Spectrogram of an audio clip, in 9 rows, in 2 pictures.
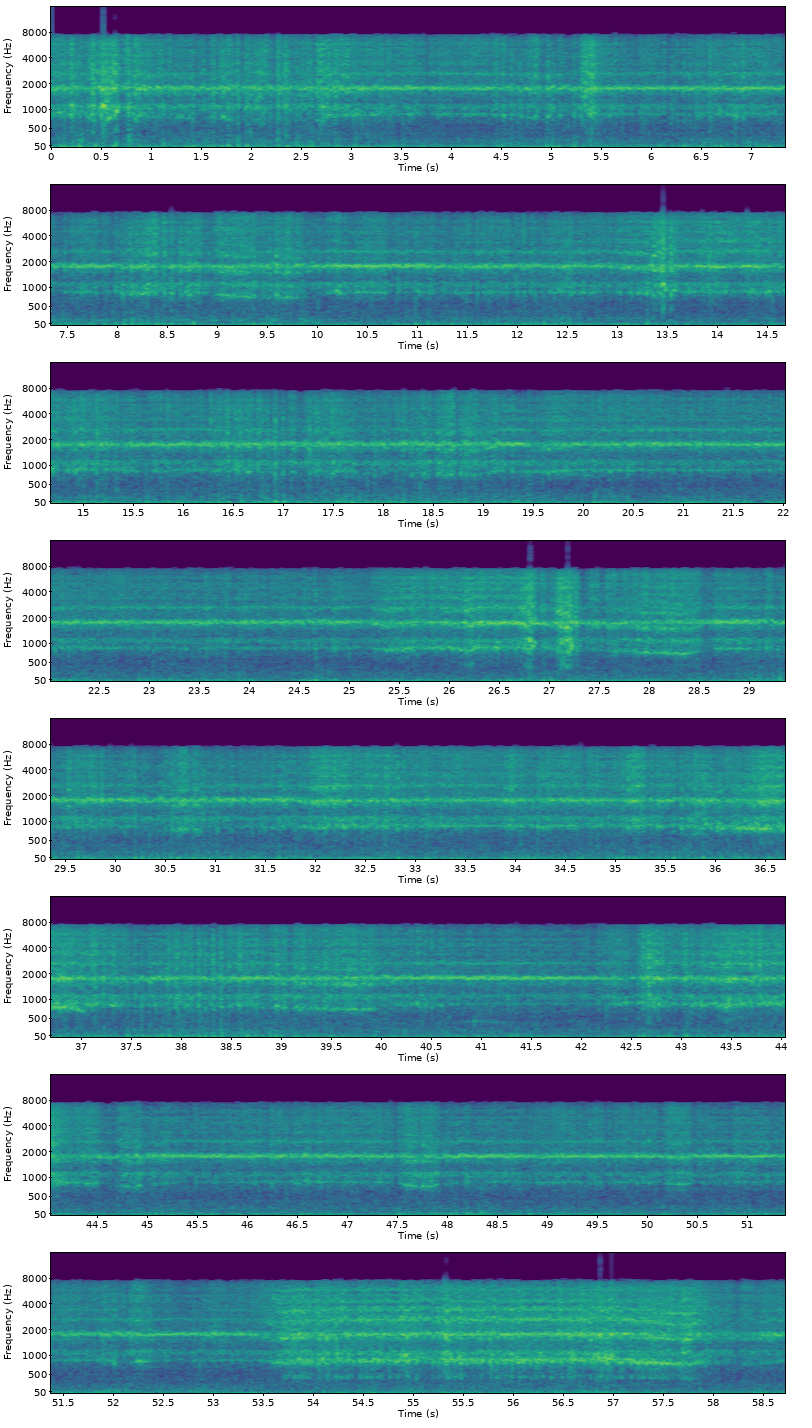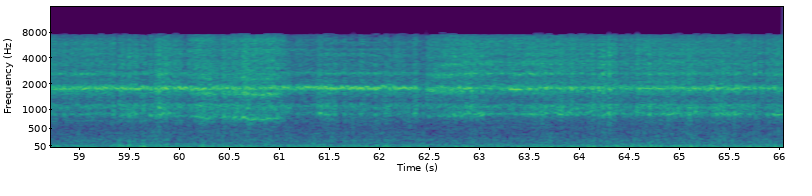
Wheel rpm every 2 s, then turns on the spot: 230, 220, 230, 230, 230, 230, 230, 230, 230, 220, 230, 240, 230, 230, 220, 230, 230, 230, 230, 220, 230, 230, 220, 230, 230, 230, 230, 200, 190, 220, 220, 230, 230.
none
